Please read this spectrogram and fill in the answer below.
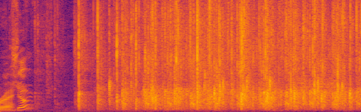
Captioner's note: applause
